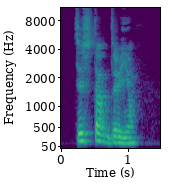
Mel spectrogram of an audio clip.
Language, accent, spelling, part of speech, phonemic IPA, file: French, Canada, distordrions, verb, /dis.tɔʁ.dʁi.jɔ̃/, LL-Q150 (fra)-distordrions.wav
- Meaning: first-person plural conditional of distordre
